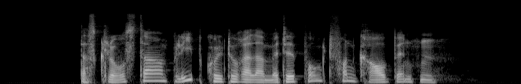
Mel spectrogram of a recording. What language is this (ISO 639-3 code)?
deu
